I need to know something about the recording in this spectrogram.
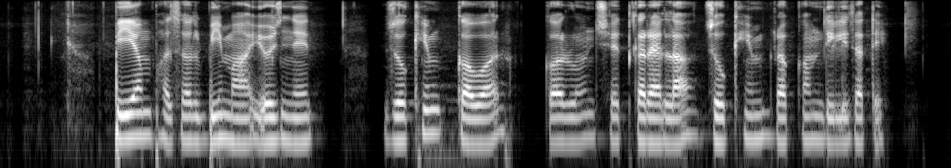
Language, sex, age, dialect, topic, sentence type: Marathi, male, 60-100, Northern Konkan, agriculture, statement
